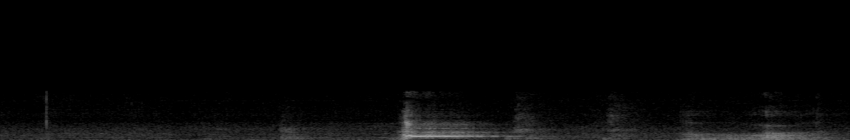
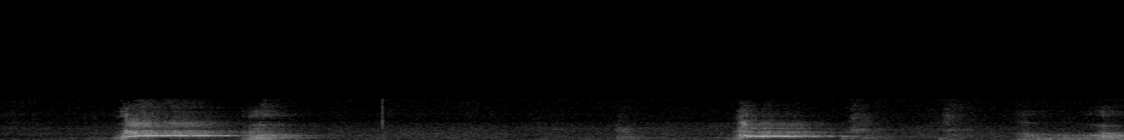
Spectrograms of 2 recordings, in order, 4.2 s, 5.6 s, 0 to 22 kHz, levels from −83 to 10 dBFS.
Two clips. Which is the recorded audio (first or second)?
first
